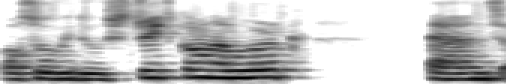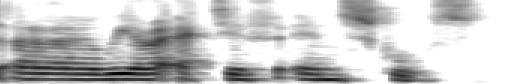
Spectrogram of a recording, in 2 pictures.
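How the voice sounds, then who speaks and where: A woman from the Netherlands introducing her youth organization, hesitant and trailing off quietly. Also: mid-range voice, takes it slowly, roomy sound.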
